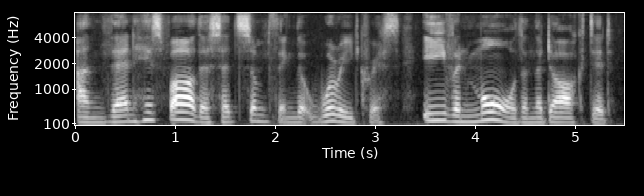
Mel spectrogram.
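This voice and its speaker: A woman reading a picture book aloud to young children, with deliberate, expressive phrasing. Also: low-pitched. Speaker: children's story reader.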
